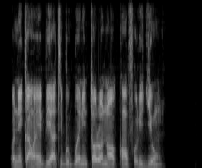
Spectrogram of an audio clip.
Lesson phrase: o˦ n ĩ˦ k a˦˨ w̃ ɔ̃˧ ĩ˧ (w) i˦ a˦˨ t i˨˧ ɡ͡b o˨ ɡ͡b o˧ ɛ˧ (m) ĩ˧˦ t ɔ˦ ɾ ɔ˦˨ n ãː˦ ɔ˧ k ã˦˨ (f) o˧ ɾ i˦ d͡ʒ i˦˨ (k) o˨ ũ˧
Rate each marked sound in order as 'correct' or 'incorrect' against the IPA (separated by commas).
incorrect, incorrect, correct, incorrect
